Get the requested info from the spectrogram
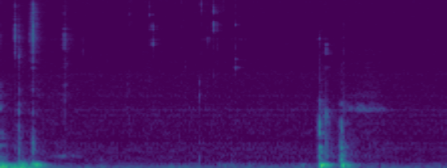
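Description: A few faint computer clicks from a mouse and keyboard while a formula is edited and entered. A brief vocal sound comes about three seconds in.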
